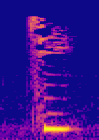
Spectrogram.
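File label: "漆", Mandarin Chinese; chinese flashcards; hsk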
